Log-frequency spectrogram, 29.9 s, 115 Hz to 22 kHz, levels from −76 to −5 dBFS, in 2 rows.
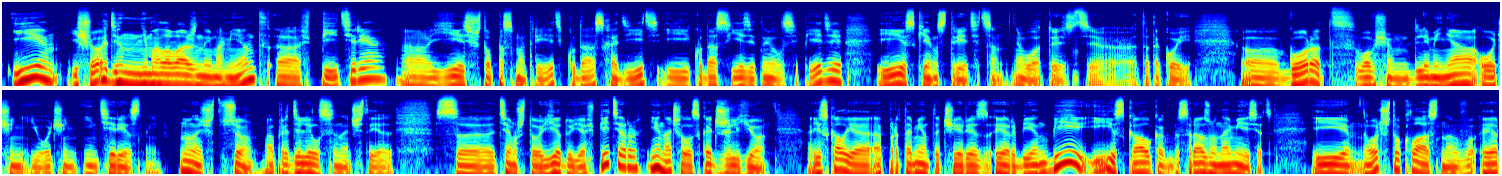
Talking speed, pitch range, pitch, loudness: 140 wpm, 95-120 Hz, 105 Hz, -19 LUFS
